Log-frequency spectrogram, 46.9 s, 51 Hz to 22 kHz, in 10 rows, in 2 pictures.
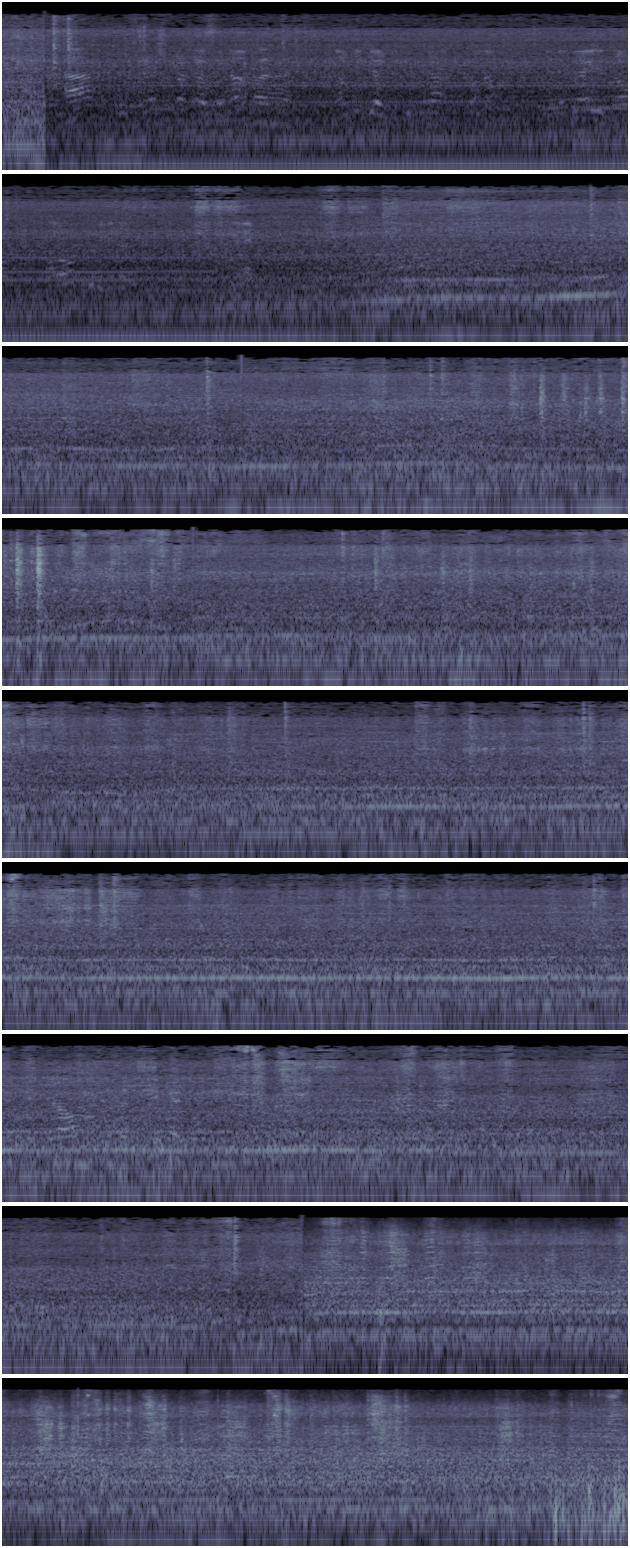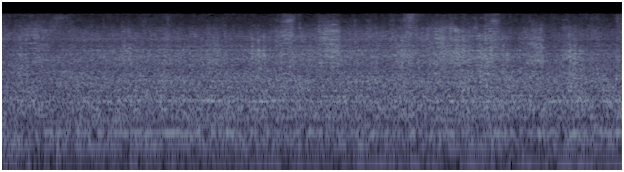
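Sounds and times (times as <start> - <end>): diesel engine revving: 0.0 - 46.9.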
